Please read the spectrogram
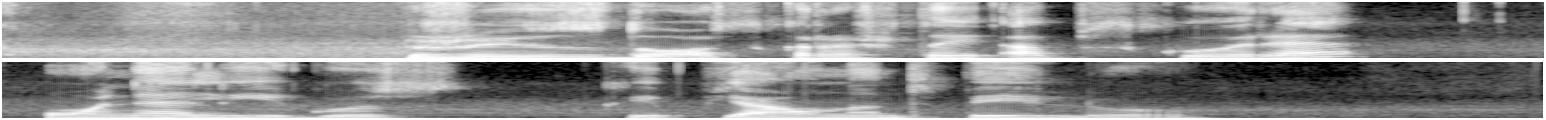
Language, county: Lithuanian, Panevėžys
